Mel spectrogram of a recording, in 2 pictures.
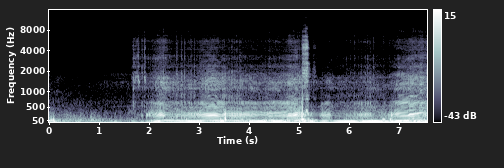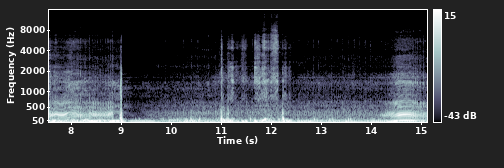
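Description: A motorcycle engine revs up and down in bursts.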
